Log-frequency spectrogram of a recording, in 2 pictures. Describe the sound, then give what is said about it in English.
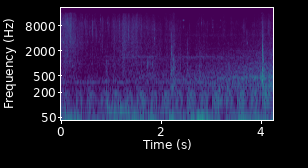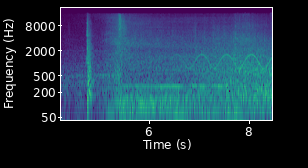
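An ambulance siren starts wailing in the last couple of seconds, its rising and falling tone fairly loud over a steady vehicle rumble, following a sharp knock partway through; the siren sound is put over footage of an actual ambulance. “Obviously, they would have had to put the sound of the ambulance over.”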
